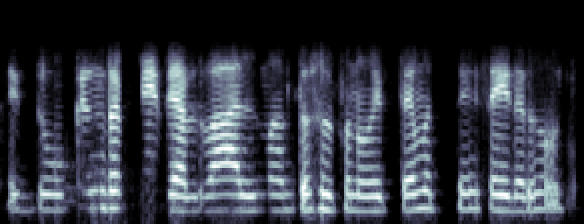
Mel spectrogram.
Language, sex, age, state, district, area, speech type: Kannada, female, 18-30, Karnataka, Kolar, rural, conversation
